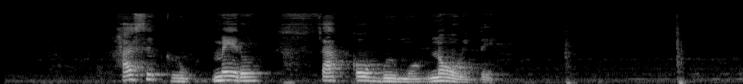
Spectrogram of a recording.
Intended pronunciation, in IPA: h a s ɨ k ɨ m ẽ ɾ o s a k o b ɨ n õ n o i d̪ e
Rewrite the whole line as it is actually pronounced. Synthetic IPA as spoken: h a s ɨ k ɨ m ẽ ɾ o s a k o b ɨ m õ n o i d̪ e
